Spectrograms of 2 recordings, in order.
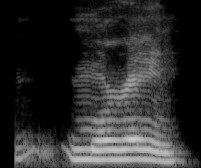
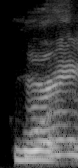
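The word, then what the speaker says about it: Muireann: Moraine. Moraine. Like Yeah, I know in America, MUIR is pronounced like French pronunciation, but it's Irish, so it's more like MOOR, Moor, and rain.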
